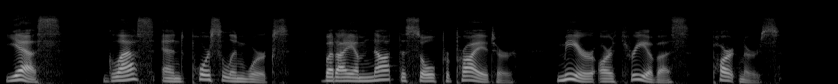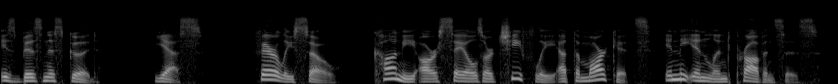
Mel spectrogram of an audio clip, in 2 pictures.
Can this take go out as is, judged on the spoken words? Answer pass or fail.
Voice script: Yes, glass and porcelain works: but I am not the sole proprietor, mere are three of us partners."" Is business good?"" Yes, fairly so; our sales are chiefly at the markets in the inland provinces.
fail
